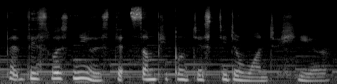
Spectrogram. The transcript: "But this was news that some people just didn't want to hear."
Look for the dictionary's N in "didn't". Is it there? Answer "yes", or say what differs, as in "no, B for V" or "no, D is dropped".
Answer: yes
